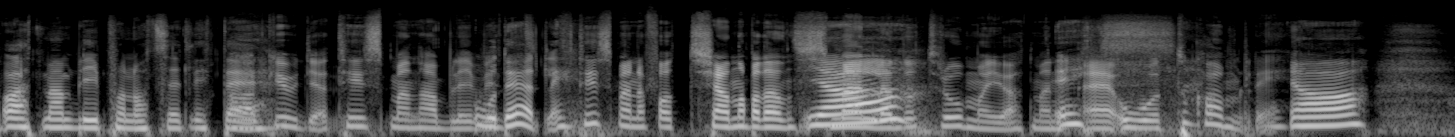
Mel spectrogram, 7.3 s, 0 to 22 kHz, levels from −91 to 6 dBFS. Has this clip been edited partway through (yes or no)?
no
